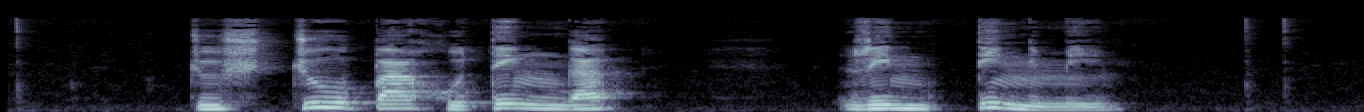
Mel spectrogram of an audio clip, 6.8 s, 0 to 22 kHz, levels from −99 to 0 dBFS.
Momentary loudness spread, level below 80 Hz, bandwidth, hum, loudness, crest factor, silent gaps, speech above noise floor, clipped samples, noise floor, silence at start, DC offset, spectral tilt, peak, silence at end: 12 LU; -64 dBFS; 11.5 kHz; none; -25 LUFS; 18 dB; none; 52 dB; under 0.1%; -77 dBFS; 0.95 s; under 0.1%; -6 dB/octave; -10 dBFS; 1.2 s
